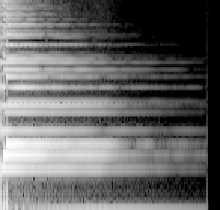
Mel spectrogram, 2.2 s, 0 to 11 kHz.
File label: E Suspended 4th Sharp 5th E, down, Guitar, Standard; Esus4#5 strummed; Esus4#5 chord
